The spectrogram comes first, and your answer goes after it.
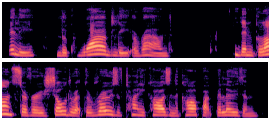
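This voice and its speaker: A British woman in her twenties reading a children's story in an expressive, clearly articulated narration. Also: medium pitch, moderate pace, no echo, clean studio sound. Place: small furnished room indoors. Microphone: lapel mic.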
